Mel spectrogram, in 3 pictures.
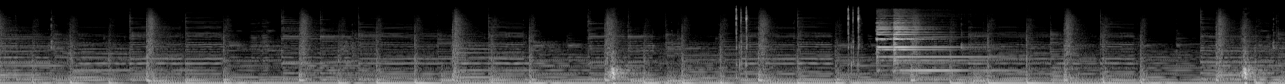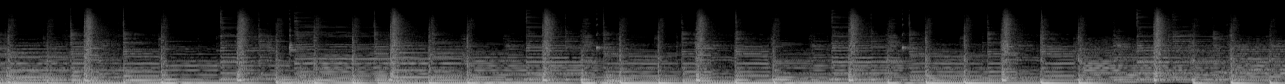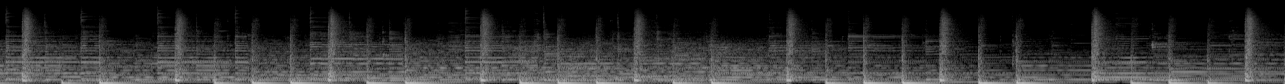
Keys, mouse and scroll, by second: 0.8 ctrl+a, 1.3 click, 2.5 ctrl+d, 3.1 Down, 3.9-5.2 drag, 11.4 ctrl+t, 11.8 right click, 12.8-14.1 click, 14.6-15.0 click, 16.1-17.8 drag, 18.1-19.5 scroll down 2, 19.5 scroll up 1, 19.7 ctrl+t, 19.9 right click, 20.3-21.7 click, 21.9 right click, 22.6-23.9 drag, 27.4 scroll up 1, 27.6-28.5 scroll down 1, 29.8-30.8 click, 31.0 ctrl+t, 31.0 right click, 31.6-32.8 drag, 36.3 scroll up 1, 37.4 click, 38.1 ctrl+l.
